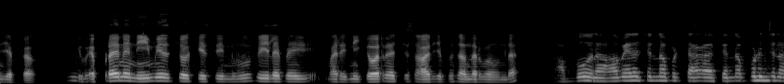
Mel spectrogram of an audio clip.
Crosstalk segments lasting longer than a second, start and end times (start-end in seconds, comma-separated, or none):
none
